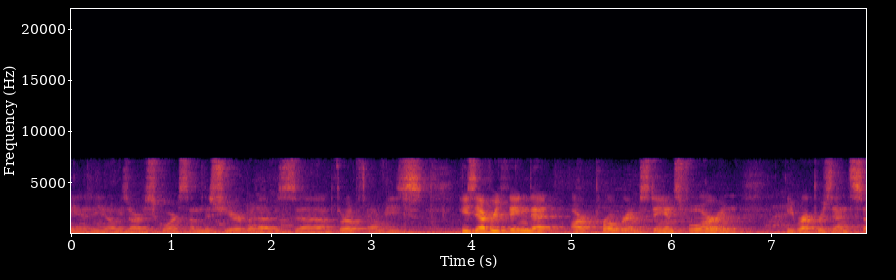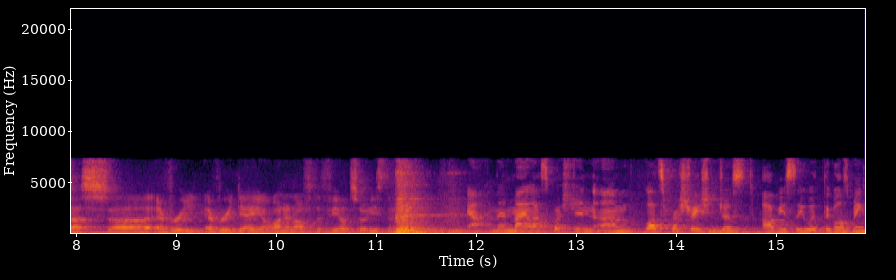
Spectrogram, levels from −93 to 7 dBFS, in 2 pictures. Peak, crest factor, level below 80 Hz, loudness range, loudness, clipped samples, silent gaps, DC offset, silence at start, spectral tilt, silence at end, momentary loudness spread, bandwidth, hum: -6 dBFS; 22 dB; -38 dBFS; 4 LU; -28 LUFS; under 0.1%; none; under 0.1%; 0 s; -4 dB/octave; 0 s; 10 LU; 7.4 kHz; none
